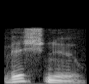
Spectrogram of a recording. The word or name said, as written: Vishnu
